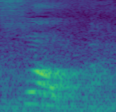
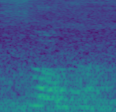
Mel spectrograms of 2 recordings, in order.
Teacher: cuando dice S, la liberación de aire es pausada, pero no es de forma directa, es lateral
